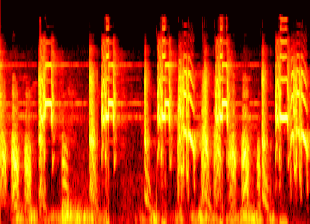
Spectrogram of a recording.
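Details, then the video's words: Wild female grey francolin calling as a lure for trapping: loud, harsh squawking notes in fast uneven succession, with low rustling or handling noise underneath. "jangali female titar ki awaz"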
